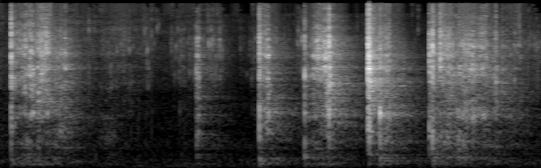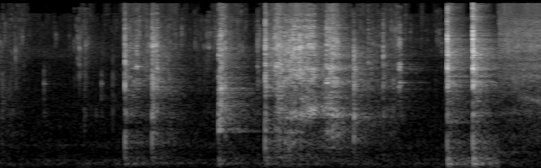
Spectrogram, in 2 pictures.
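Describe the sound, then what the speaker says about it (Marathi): Potatoes being sautéed after salting for a green-paste potato curry: repeated scraping and clattering of a spatula against a pan in irregular bursts, close and fairly loud. "आता याला दोन मिनटांसाठी चांगलं परतून घ्यायचं आहे"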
